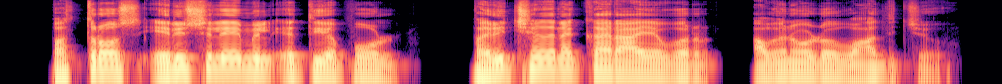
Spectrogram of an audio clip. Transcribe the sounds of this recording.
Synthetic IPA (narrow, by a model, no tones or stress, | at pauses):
pɐt̪ro̞ːse̞ɾusɐle̞ːmilʔe̞t̪ːijɐpːo̞ːɭ | pɐɾiɕe̞ːd̪ɐnɐkːaːɾaːjɐʋɐr | ɐʋɐno̞ːɽɨʋaːd̪ʱit͡ɕːṵ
